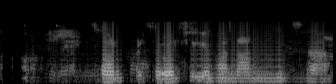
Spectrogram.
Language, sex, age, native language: Icelandic, female, 15, Icelandic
